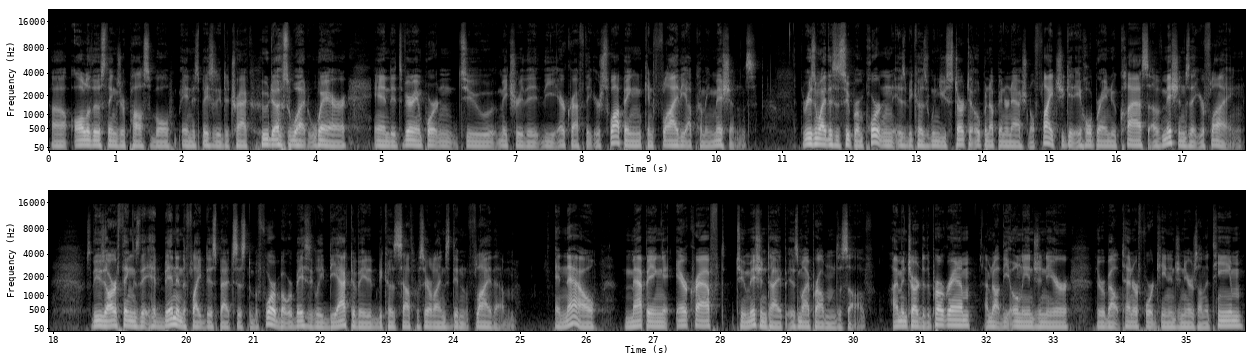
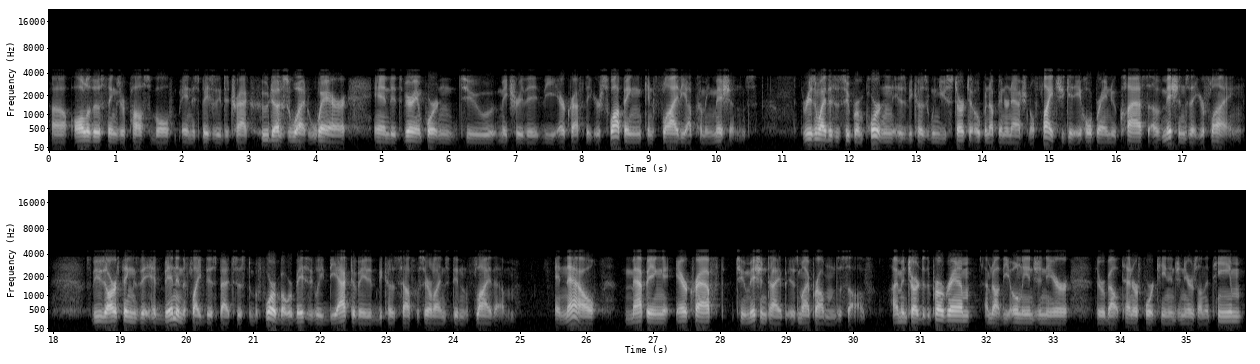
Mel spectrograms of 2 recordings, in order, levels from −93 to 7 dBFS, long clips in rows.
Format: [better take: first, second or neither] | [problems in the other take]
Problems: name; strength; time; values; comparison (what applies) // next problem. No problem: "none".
first | phone-call audio; nothing above 3.5 kHz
